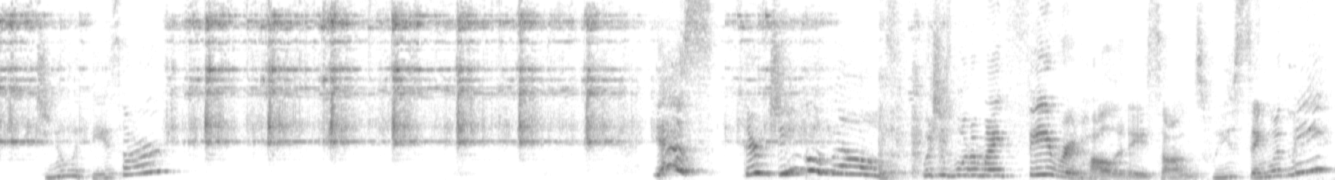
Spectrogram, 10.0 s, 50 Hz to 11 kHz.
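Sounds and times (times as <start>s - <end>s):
jingle bells shaken: 0.0s - 7.3s
woman speaking: 0.3s - 1.3s, 4.8s - 10.0s.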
